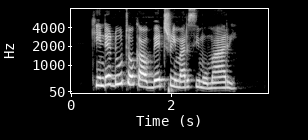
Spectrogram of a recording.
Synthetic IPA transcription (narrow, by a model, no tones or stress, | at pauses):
kʰindeɗutɔkaɔbetɾimarsimomaɾi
